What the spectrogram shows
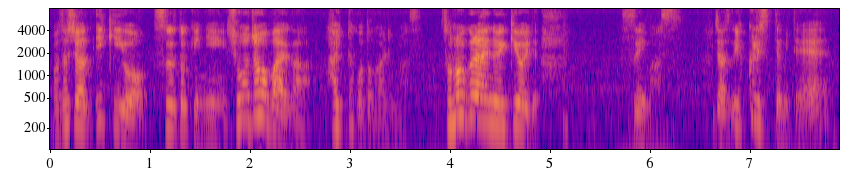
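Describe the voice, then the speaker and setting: A woman teaching traditional Japanese singing, explaining breath and voice and breaking into loud sustained sung tones. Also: mid-range voice, sing-song, quick pace, a little hiss or hum. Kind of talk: vocal lesson with sung demonstrations.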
